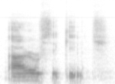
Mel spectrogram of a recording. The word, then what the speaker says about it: Arrow Security: Se você não tem uma empresa de segurança, eu indico aí a Arrow Security. Falei certo? Arrow Security. É isso, é isso aí.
